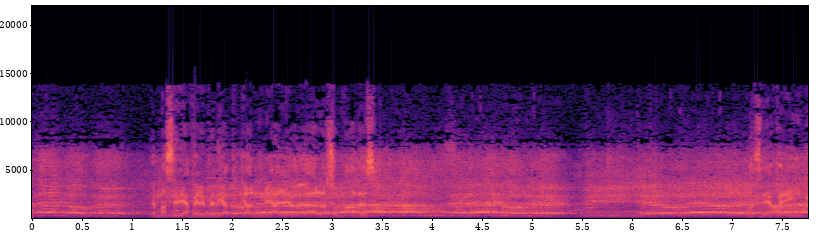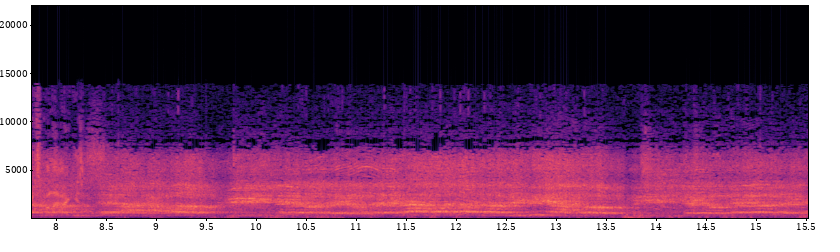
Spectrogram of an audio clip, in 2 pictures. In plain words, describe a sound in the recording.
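A large crowd of fans chants and sings loudly in an open stadium.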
